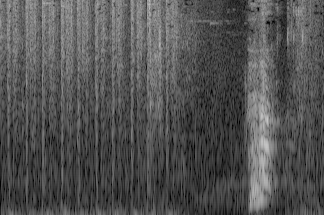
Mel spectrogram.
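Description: Video game gunfire: rapid automatic shots in a fast, even rhythm for about two seconds, then a short pause and one louder, heavier blast.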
